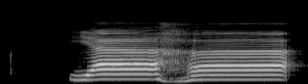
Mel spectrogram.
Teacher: یہ ایک آنکھ والا ہا بھاری آواز میں ادا کریں گے۔ یہ سینے کی طرف جو حلق کا سب سے نیچے والا حصہ ہے وہاں سے ادا ہوگا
